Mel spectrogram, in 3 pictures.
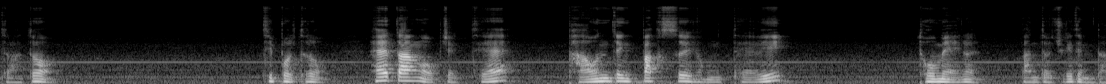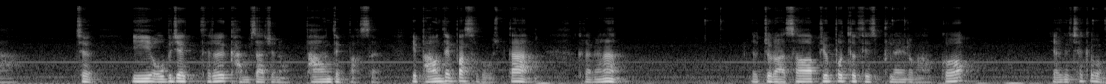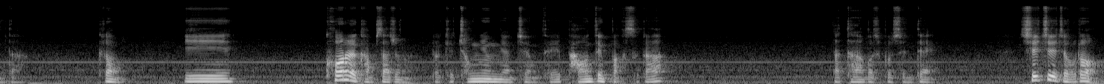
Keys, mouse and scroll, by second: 18.5 click, 20.3 click, 21.1-22.4 scroll down 2, 22.4 click, 26.5-29.5 middle drag.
